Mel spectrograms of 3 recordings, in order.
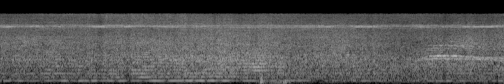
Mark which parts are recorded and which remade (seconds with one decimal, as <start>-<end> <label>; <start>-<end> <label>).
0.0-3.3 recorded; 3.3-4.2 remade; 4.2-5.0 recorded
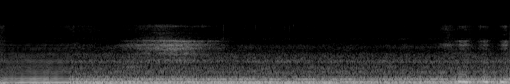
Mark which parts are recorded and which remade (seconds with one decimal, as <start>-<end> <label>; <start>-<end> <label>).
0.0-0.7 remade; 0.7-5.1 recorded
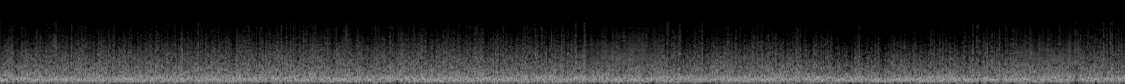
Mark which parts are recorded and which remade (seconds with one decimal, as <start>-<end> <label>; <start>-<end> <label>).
0.0-5.8 recorded; 5.8-6.6 remade; 6.6-10.2 recorded; 10.2-10.8 remade; 10.8-11.3 recorded

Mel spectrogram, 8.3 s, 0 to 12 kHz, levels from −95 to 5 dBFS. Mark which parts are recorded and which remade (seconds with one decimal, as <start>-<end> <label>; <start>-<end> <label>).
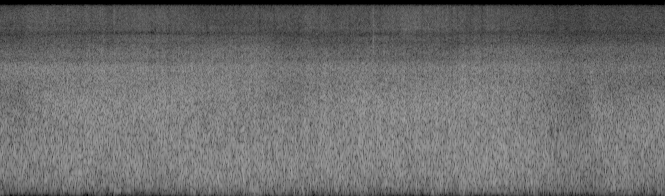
0.0-1.4 recorded; 1.4-6.3 remade; 6.3-8.3 recorded

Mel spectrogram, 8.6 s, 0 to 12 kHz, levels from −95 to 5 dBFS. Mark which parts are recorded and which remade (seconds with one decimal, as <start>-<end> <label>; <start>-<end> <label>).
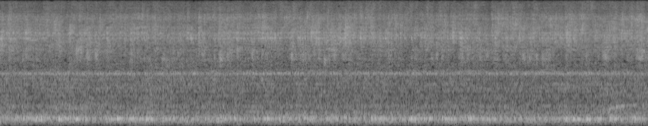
0.0-3.3 remade; 3.3-4.1 recorded; 4.1-5.2 remade; 5.2-5.7 recorded; 5.7-8.6 remade

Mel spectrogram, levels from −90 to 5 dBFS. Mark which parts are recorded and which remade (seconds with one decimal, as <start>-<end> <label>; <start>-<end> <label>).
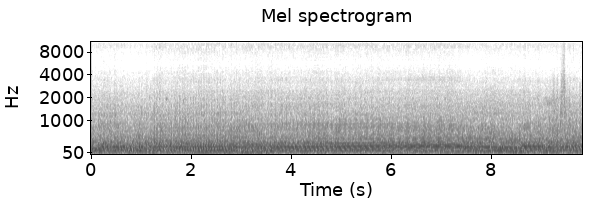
0.0-9.8 recorded

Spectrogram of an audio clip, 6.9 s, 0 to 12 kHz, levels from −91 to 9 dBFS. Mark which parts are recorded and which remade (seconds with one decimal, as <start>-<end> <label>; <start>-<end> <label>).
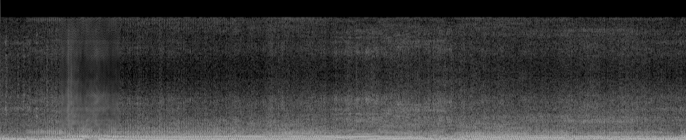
0.0-0.6 recorded; 0.6-1.2 remade; 1.2-6.9 recorded

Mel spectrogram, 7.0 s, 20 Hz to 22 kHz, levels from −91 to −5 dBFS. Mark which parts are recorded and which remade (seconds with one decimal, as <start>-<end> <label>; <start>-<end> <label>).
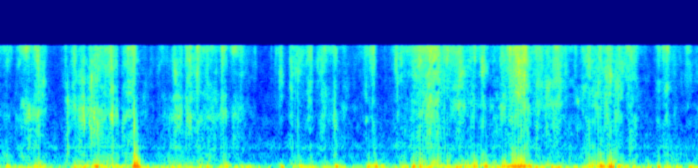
0.0-7.0 remade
